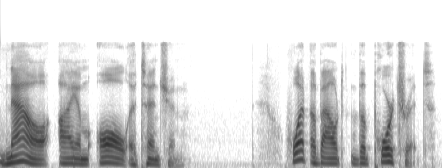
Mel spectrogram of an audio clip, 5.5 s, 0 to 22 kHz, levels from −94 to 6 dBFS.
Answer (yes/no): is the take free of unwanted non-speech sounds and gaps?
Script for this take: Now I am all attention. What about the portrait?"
yes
